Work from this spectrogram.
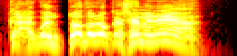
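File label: negative vocalization, Spanish; Engineer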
